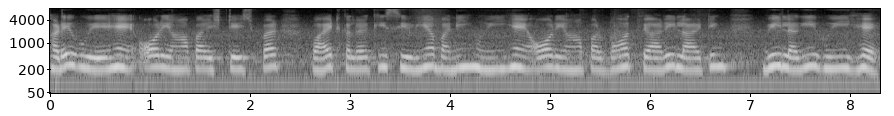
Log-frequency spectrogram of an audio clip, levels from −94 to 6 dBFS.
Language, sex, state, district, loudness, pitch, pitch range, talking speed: Hindi, female, Chhattisgarh, Bilaspur, -21 LUFS, 220 Hz, 210-240 Hz, 180 wpm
